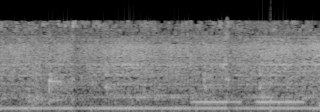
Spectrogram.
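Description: Automatic water-bottle capping line running: a steady low hum under a constant hiss. Two short low tones sound in the second half.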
